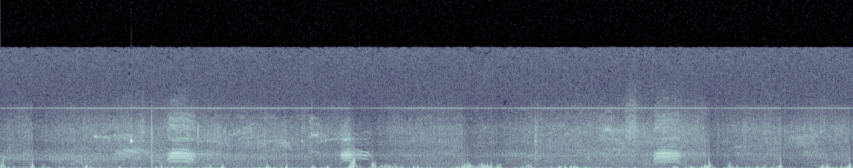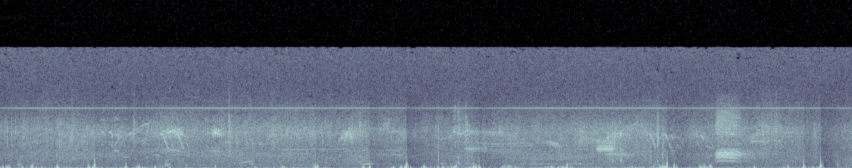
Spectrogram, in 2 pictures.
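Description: Cows tear and munch grass close by.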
